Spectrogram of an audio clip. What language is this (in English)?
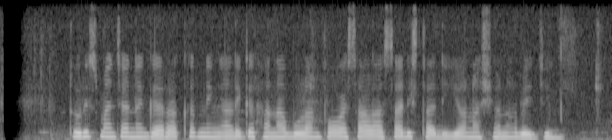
Sundanese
